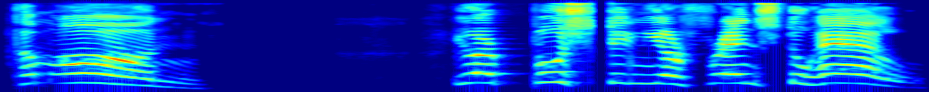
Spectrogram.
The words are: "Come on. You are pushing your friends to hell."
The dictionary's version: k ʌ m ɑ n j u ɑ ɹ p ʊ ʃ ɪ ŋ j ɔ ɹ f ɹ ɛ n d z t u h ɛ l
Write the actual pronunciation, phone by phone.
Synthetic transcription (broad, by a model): k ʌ m ɑ n j u ɑ ɹ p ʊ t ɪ ŋ j ɔ ɹ f ɹ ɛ n d s t u h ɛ l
